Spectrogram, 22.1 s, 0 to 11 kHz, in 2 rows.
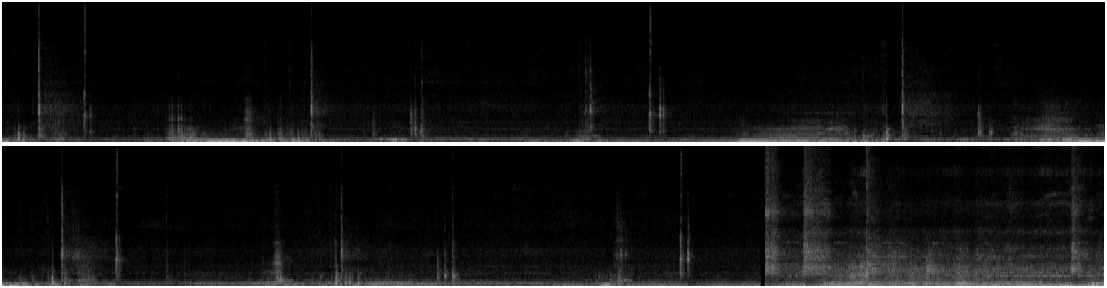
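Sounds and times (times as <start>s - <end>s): factory machinery humming: 14.8s - 22.0s
rapid machine clattering: 18.7s - 22.0s
sharp clicks and knocks: 18.7s - 22.0s.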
